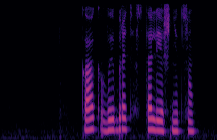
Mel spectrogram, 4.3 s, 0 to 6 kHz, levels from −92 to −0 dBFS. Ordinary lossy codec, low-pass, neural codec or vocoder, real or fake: none; 5.4 kHz; none; real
